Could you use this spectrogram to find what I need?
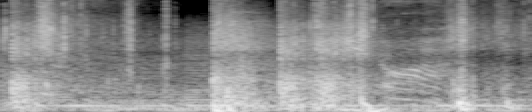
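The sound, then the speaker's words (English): A volley of gunshots, roughly five sharp, loud bangs at irregular intervals, each a broad crack that fades quickly, with a busy rumbling background between them. “Shots fired! Shots fired!”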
